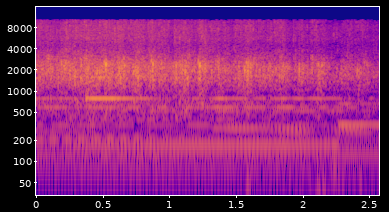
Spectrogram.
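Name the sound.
audience applauding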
